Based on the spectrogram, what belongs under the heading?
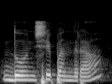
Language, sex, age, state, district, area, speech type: Marathi, female, 18-30, Maharashtra, Solapur, urban, spontaneous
